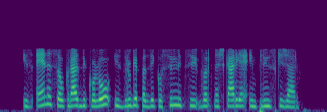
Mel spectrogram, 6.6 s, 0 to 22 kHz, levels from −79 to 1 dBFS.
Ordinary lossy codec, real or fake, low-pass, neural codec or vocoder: none; fake; 3.6 kHz; codec, 16 kHz, 0.8 kbps, ZipCodec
